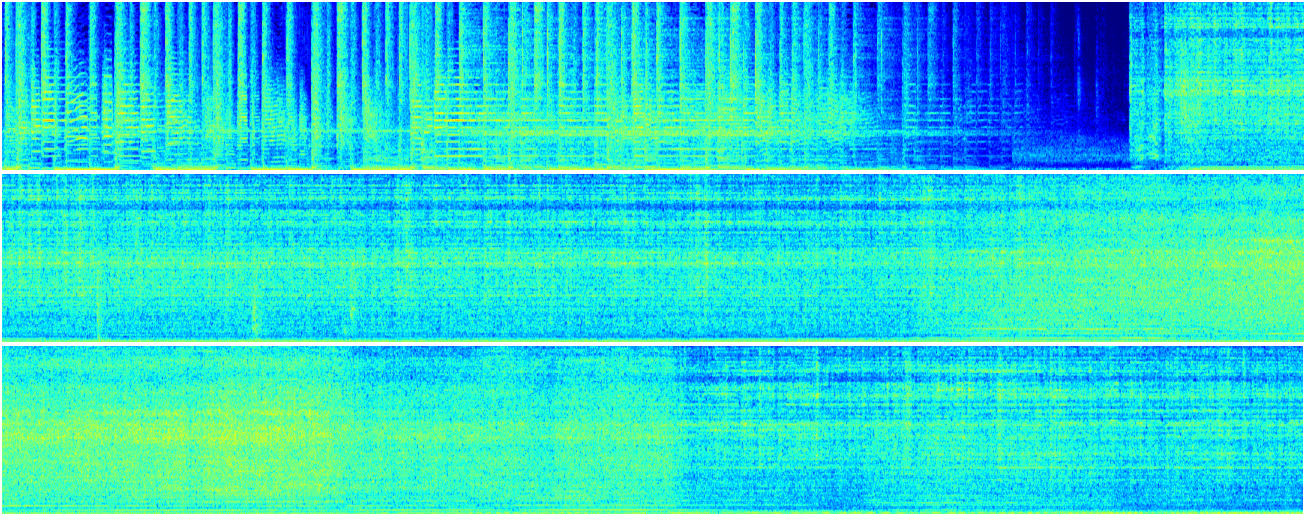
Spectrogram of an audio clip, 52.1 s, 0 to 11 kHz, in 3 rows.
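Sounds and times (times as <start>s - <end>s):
skid steer engine running: 0.0s - 13.5s, 15.1s - 52.0s.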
